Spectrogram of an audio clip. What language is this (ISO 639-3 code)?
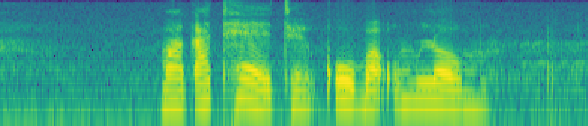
xho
